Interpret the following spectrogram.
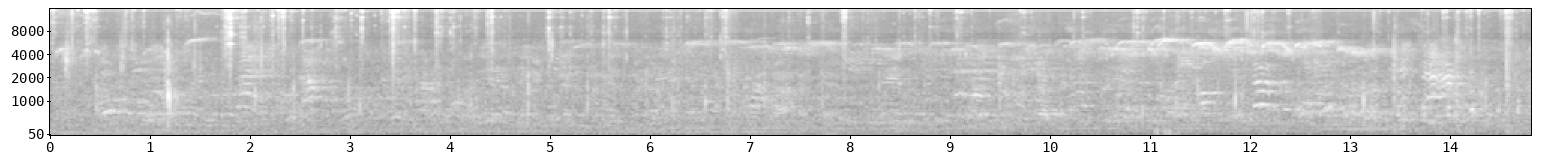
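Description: Indistinct voices of people talking in an open stone-paved square, with scattered sharp clicks of footsteps on the stone paving.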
